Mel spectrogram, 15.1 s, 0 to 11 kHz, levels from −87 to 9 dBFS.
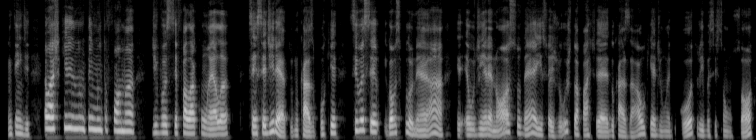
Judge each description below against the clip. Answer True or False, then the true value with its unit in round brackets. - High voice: False (150 Hz)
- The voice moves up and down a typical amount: False (7.9 semitones)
